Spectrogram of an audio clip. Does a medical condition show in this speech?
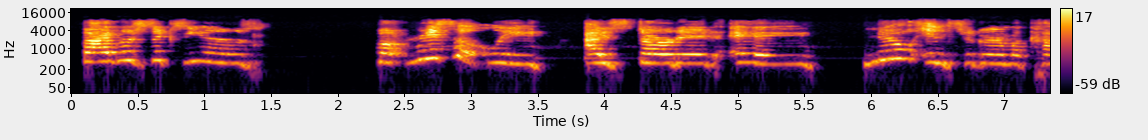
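Yes: cerebral palsy.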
